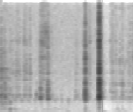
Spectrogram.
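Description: Unpainted plastic model-kit parts clicking together as the interior tub's blocks are pressed onto the chassis pins: a few light ticks, then one sharp click about one and a half seconds in as it snaps into place.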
